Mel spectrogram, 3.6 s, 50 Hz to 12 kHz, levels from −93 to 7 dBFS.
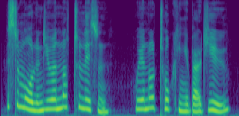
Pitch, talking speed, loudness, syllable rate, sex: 250 Hz, 215 wpm, -16 LUFS, 6.5 syllables/s, female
